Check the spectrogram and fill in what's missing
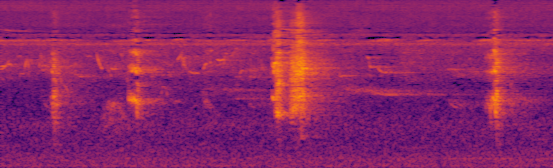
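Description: Vernal hanging parrot giving sharp, high squeaky notes, single or doubled, at irregular one- to two-second gaps over a faint steady hiss.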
